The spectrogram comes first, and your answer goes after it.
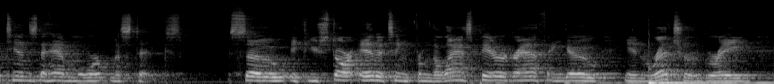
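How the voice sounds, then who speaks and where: A man speaks at a fairly slow pace with a Southern US accent. The clip carries audible room echo and noticeable background noise. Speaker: educator, music teacher. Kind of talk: tutorial. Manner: casual, halting with fillers.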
